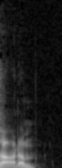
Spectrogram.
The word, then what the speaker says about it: Atum: It's spelled A-T-U-M. Not like Autumn, A-T-U-M, but it's pronounced Autumn.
